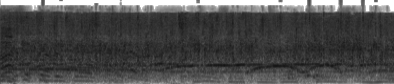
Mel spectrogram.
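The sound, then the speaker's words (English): A crowd applauds steadily, a dense, continuous patter of many hands clapping, with murmuring voices faintly mixed in underneath. “We need a round of applause”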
